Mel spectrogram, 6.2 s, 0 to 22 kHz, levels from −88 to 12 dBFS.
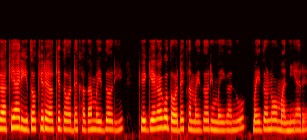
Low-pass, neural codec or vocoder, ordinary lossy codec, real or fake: none; codec, 16 kHz, 2 kbps, X-Codec, HuBERT features, trained on LibriSpeech; none; fake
